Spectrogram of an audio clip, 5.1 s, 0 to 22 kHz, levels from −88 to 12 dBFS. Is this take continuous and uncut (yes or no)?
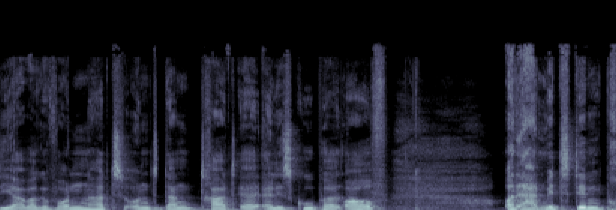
no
